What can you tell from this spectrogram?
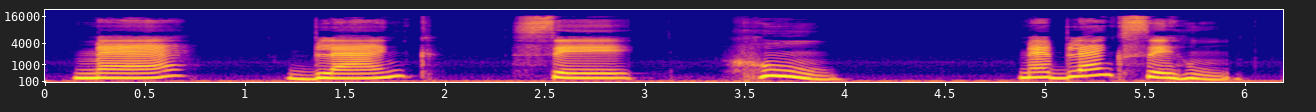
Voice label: Common Hindi Phrases for travel Im from insert name of city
